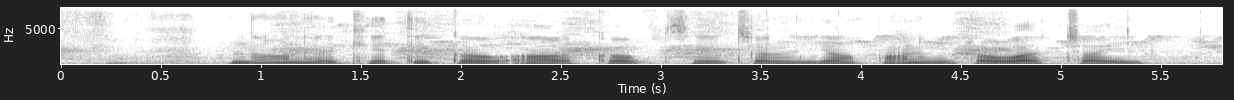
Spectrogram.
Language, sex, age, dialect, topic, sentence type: Magahi, male, 18-24, Northeastern/Surjapuri, agriculture, question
